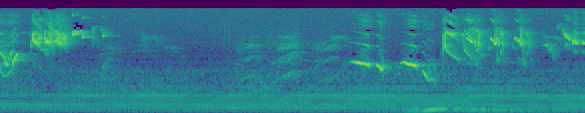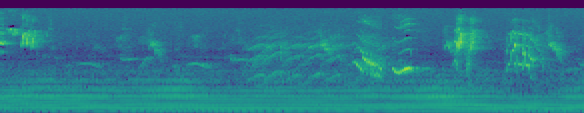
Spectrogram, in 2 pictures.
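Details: Common Blackbird singing from a pear tree, its scattered whistled and twittering notes fairly faint. A loud rumbling drone swells midway, as from an aeroplane passing overhead, over a steady hum.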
